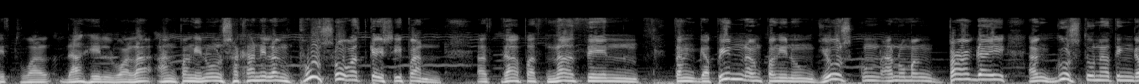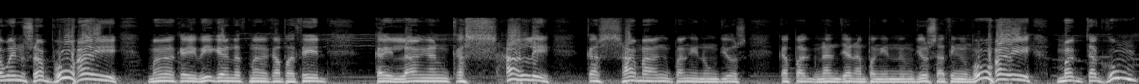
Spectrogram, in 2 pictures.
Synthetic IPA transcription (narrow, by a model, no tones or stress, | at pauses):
ɪt̪wad̪aːɦɪlwɐlaʔɐŋpɐŋɪnoʔonsɐkanɪlaŋpusoʔɐt̪̚kɐɪsipan | ʔɐt̪̚d̪aːpat̪nat̪ɪnt̪aŋɡapɪnɐŋpɐŋɪnoʔŋd̪joskʊnanʊmaŋbaɡaj | ʔɐŋɡʊst̪ʊnaːt̪ɪŋɡɐwinsɐbuhaj | maŋakaibiɡanat̪̚maŋakapat̪ɪd̪̚ | kaɪlaːŋankasalɪ | kasamaːŋpaŋɪnʊŋd̪jos | kɐpaɡ̚nand͡ʒanɐŋpaŋɪnoŋd̪josnat̪ɪŋbuɦaj | maɡ̚t̪aɡʊm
